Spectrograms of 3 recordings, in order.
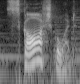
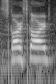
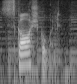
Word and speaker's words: Skarsgård: this and it's pronounced score scored not skarsgård scores good R and s create a retroflex sound which sounds like then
